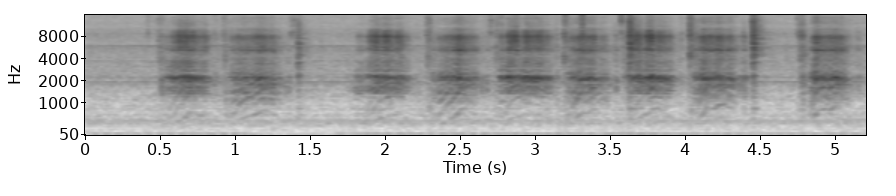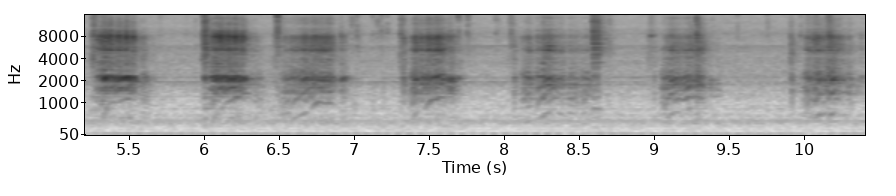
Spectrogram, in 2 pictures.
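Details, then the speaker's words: RC crawler (2-door Mojave build) with a Zoku RC VS4-10 flat rail kit conversion, wheels turning. A sharp, high chirping squeak repeats about once a second. Owner suspected the transmission, but the gears checked fine. Drivetrain squeak of unknown source. "Interesting. I don't know why that's making that sound. Maybe there's something wrong with the transmission. Maybe I'll have to take that apart. I did. It's definitely not the gears. The gears are fine."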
